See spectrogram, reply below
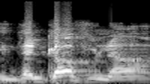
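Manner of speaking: attempted British accent. Retelling how a commentator said a name: Excalibur's British accent. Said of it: "listening to Excalibur try and say the Governor in a British accent".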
